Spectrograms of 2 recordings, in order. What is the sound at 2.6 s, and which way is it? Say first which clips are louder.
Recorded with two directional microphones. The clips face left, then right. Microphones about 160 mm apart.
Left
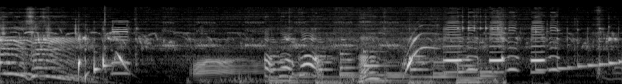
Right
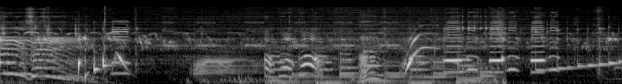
Frog: even; centre (ahead or behind).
